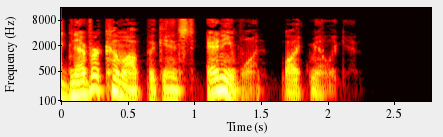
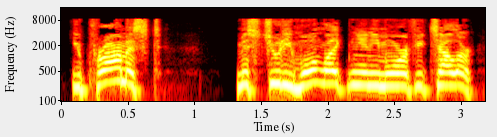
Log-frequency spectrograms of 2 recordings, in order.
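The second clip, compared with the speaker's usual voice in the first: put-on high, loud, fast pleading child; a scared boy begging her, quickly; frightened little boy; 12 semitones higher, 7 dB louder than usual. A narrator's reading.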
